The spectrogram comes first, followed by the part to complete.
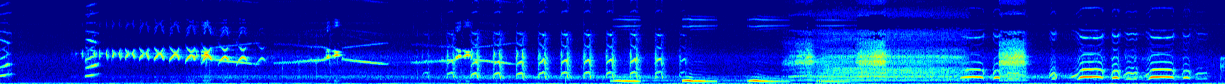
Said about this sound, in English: you can open the book and listen to the birds. This one is the Sonoran Desert.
